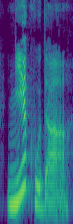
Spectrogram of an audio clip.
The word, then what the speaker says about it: некуда: We have не instead of ни, and the stress is on the не. So we have нигде, which means nowhere when indicating location, некуда, nowhere indicating direction, никогда, never or no time, and ничего, nothing.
